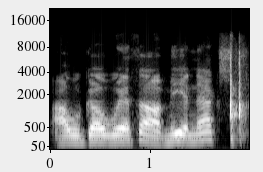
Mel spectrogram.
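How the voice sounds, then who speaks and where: A man's voice: on the high side, steady tone, normal speed, dry recording, studio quality. A man chatting casually as a player in a tabletop game. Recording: clearly noisy microphone with clicks.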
